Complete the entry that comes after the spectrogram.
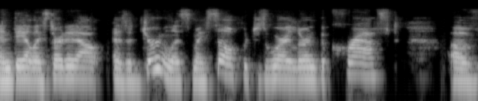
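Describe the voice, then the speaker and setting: A normal speaking voice from a woman with a fairly low pitch, an American accent, a moderate pace and ordinary pitch variation. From US Midwest, small-town Indiana. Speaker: communications coach and former TV anchor. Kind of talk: interview.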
